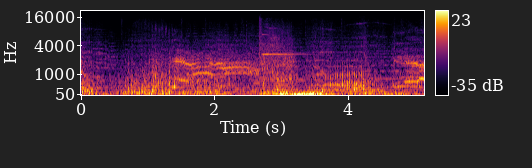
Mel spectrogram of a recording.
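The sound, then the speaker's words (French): In an Avatar film scene, a helicopter is grabbed by its tail and hurled onto a rock: a loud, dense rumble of crashing metal and booming impacts, with screeching whines and a sharp surge in the middle, continuing roughly throughout. “Et juste après, il chope l'hélico par la queue et il le balance comme ça sur un rocher, et ce même plan avait déjà été utilisé dans Avatar 1.”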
